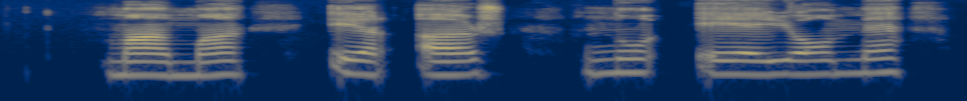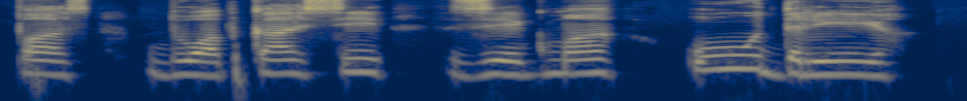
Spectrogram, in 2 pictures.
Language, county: Lithuanian, Vilnius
